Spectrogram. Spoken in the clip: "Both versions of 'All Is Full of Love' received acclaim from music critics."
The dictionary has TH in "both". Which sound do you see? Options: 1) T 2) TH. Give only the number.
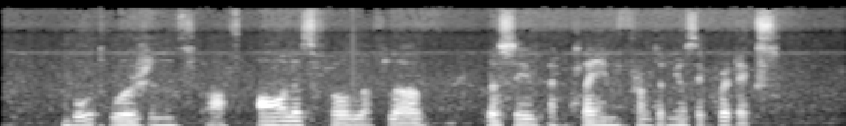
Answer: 1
